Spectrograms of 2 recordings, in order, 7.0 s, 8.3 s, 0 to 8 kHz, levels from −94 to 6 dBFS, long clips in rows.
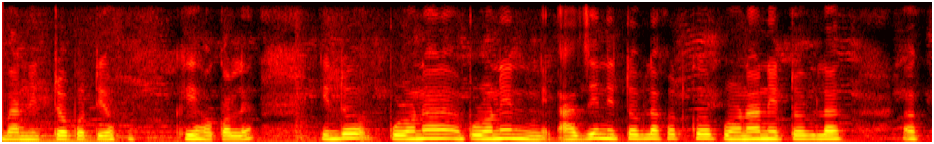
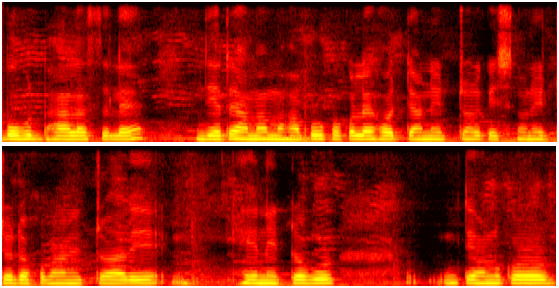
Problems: none marked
